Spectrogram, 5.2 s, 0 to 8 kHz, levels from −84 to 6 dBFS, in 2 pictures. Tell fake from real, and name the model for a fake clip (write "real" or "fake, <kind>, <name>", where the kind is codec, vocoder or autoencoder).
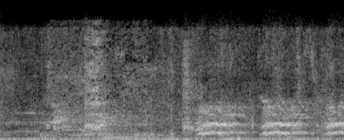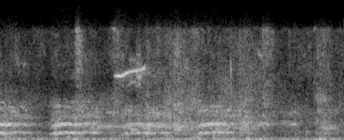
real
